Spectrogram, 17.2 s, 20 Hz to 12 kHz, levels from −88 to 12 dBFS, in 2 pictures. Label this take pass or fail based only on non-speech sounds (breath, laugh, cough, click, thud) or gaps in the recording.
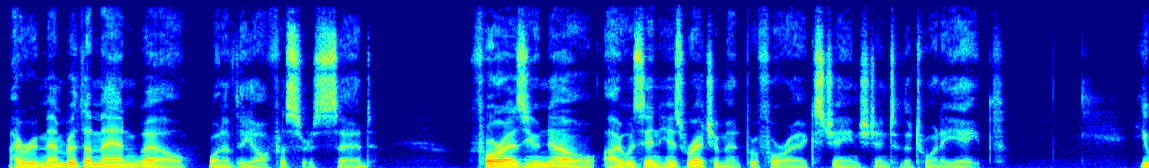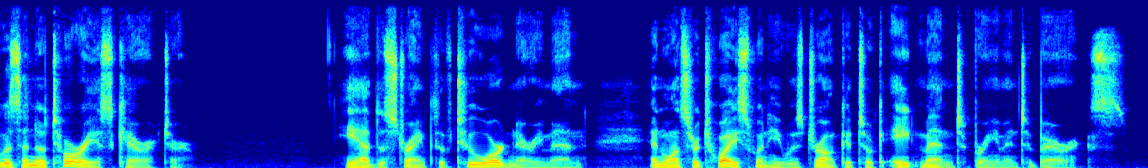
pass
